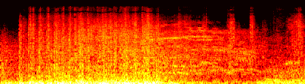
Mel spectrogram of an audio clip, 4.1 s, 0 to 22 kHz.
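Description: Sustained rapid gunfire in the video game Dead Space 3, a dense continuous barrage of shots that stays loud throughout, close and heavy in the low end.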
